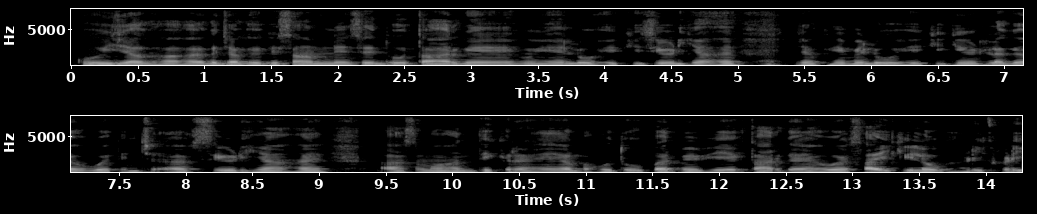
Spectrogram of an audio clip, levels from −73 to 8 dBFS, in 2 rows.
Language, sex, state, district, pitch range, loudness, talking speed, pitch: Hindi, male, Uttar Pradesh, Jalaun, 95-100 Hz, -30 LUFS, 190 wpm, 100 Hz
